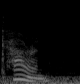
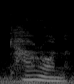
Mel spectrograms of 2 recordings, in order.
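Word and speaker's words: Charon: It's just as you described it, only your pronunciation is a little off. The name you heard wasn't Karen. It was C H A R O N. as in Karon, the fairyman of the dead. Kaon, who in exchange for the right coin, helps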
